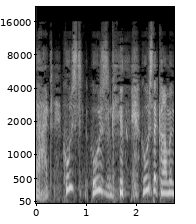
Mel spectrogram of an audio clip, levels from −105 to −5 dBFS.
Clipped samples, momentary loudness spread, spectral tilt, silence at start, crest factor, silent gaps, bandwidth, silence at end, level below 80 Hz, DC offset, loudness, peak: under 0.1%; 6 LU; -3 dB/octave; 0 s; 18 dB; none; 16 kHz; 0 s; -66 dBFS; under 0.1%; -29 LUFS; -10 dBFS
